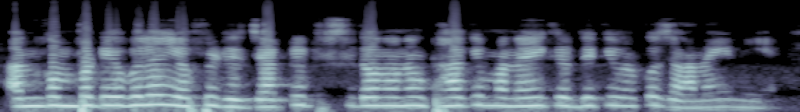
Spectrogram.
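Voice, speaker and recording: A woman with an Indian accent teaching an English lesson, reading example sentences slowly and then explaining them in quick, chatty Hindi with frequent check-ins. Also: high-pitched, fairly even intonation, muffled recording.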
